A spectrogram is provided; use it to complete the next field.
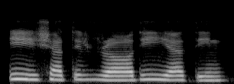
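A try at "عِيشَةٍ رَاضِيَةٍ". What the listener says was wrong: মাশাআল্লাহ, এখন সুন্দর হয়েছে।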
